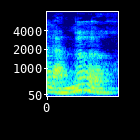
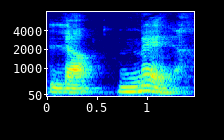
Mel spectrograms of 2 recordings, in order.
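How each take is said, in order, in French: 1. La voyelle dans mer est un son schwa. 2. La voyelle dans mer est un son è ouvert. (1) "On ne dit pas la mer" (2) "Il fait aussi le son est, comme dans la mer"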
